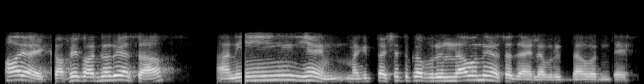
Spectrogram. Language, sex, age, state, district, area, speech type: Goan Konkani, male, 60+, Goa, Bardez, rural, conversation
